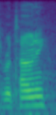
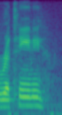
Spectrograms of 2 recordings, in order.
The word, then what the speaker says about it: rotini: And the pasta I chose for this dish is rotoni, or rotini, as they tell me. I pronounce it wrong.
